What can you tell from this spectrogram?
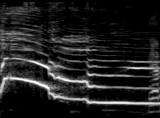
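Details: Nine-month-old puppy Chikku wails at being left behind while his father went to fetch meat. A single loud, falling cry descends in distinct steps and then levels off into a sustained lower moan.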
